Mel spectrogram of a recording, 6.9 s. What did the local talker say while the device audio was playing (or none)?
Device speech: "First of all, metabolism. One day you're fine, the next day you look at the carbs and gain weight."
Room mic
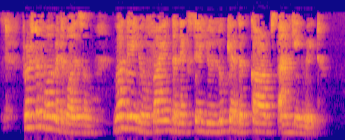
none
